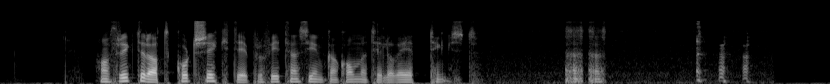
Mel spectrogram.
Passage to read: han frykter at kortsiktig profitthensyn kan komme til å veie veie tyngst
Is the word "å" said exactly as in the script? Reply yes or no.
yes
